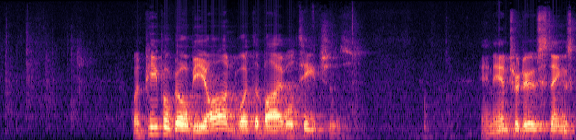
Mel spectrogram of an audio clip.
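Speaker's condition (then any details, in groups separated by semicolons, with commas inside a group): No condition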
